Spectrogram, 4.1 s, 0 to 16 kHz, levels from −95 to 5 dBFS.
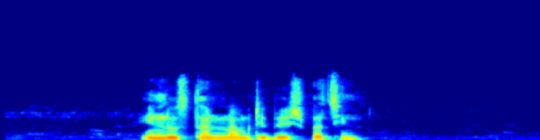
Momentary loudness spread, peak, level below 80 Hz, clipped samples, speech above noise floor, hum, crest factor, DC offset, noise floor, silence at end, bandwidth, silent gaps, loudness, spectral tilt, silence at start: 11 LU; -8 dBFS; -66 dBFS; under 0.1%; 56 dB; none; 20 dB; under 0.1%; -80 dBFS; 1.35 s; 7.6 kHz; none; -24 LUFS; -6.5 dB/octave; 1.05 s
